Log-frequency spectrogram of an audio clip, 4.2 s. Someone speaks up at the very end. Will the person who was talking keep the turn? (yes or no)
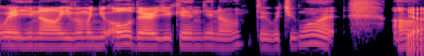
no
